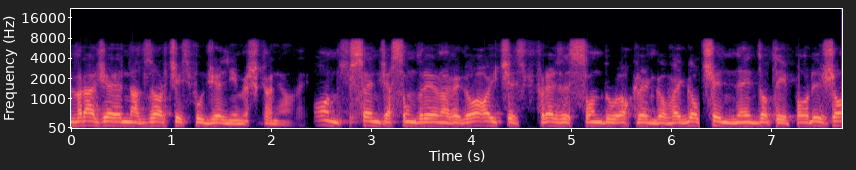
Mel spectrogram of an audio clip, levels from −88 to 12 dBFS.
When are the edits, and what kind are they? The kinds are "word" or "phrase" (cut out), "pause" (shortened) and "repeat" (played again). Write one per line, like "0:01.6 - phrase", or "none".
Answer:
0:02.8 - word
0:06.3 - phrase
